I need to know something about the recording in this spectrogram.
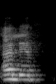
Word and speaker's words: alif: go into c5 so ah uh simple no tongue movement no nothing just let the sound straight out of the mouth so that's the in a very simple not in a nutshell how you pronounce it alif it could it can't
